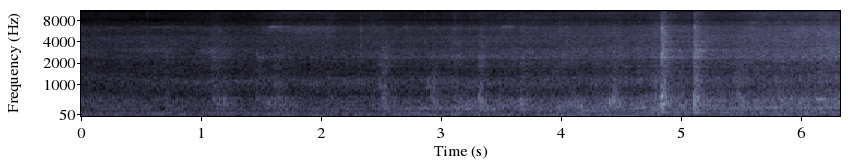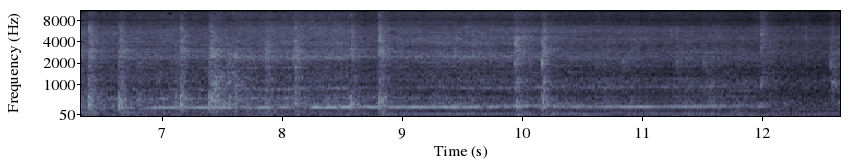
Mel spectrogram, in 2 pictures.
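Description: Red Meitetsu electric trains moving through the station: wheels clicking over rail joints, growing louder, with a steady whine that rises slightly in pitch over the second half.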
